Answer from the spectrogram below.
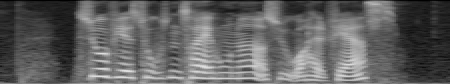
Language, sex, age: Danish, female, 32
